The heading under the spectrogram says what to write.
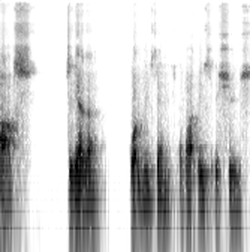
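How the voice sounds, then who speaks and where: A man speaks in a dark, mellow tone with a British accent. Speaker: English language teacher. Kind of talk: webinar presentation.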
